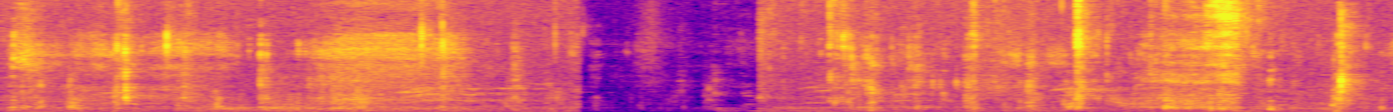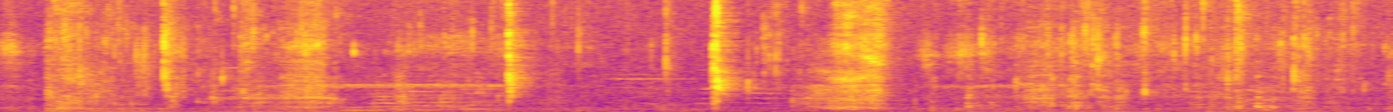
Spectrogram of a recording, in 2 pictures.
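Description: Fingers tear crisp fried fish apart.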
